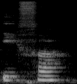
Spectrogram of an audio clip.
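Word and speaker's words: Aoife: it's like it spell it said epha but it's spell like a i o f EP I know it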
